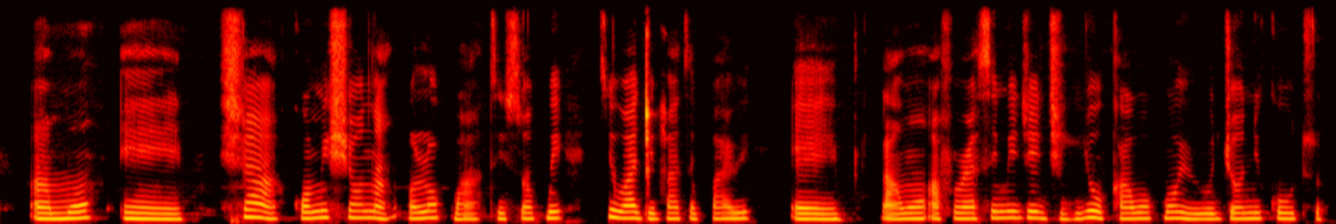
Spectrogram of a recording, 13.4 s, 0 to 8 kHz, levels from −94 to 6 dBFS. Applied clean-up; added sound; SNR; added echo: none; Cutlery, silverware; 3 dB; none.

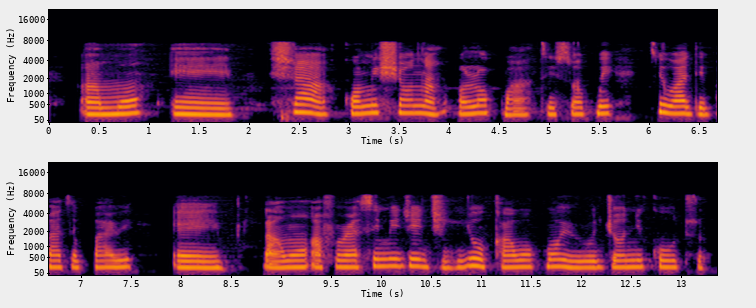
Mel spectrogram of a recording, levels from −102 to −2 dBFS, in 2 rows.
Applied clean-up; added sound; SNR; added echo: none; none; none; none.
